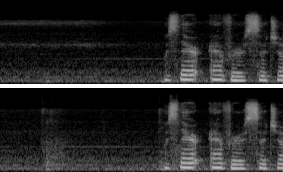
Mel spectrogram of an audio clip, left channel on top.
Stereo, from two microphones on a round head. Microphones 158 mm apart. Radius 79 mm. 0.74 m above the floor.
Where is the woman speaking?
15° right (ahead or behind), 0.8 m.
